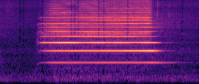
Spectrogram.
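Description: One sustained violin harmonic on the A string sounds bright and glassy, held evenly for around a second and a half before stopping cleanly, heard alone up close.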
